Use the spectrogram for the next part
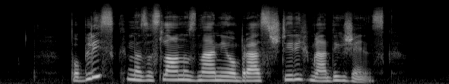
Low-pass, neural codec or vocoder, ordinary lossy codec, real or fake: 19.8 kHz; codec, 44.1 kHz, 7.8 kbps, Pupu-Codec; none; fake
